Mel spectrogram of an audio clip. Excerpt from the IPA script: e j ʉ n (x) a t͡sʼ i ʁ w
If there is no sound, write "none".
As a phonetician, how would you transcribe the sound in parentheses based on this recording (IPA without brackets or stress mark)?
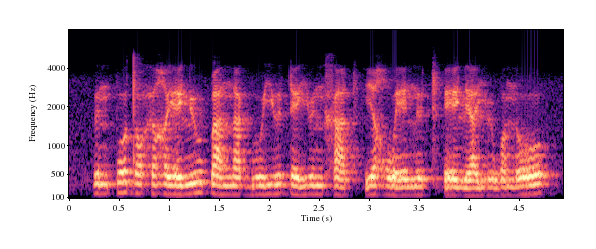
x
